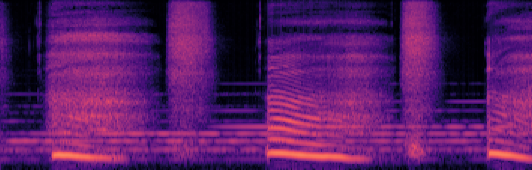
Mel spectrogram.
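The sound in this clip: Breathing during a heart-opening breathwork exercise: three long voiced, sighing exhales that fall in pitch alternate with two sharp, breathy inhales, all over steady sustained tones.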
